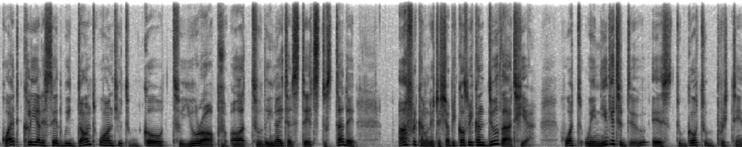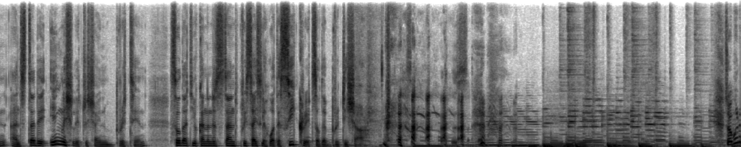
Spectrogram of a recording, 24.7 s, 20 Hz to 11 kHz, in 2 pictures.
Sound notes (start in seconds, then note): 18.2 laughing; 21.7 upbeat music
